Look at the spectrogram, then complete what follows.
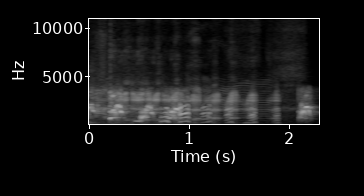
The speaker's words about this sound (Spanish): Oye, hasta el perro está ladrando.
